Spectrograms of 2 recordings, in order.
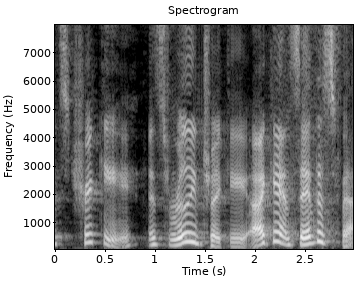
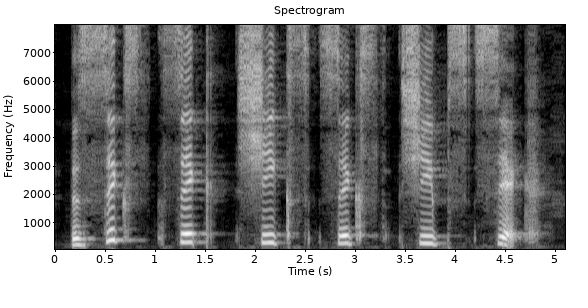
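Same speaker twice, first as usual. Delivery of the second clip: slow, careful, deliberate delivery, each word separated; 3 semitones higher than usual. Attempting a hard tongue twister, reading it slowly. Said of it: "I'm going to have to read it slowly".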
